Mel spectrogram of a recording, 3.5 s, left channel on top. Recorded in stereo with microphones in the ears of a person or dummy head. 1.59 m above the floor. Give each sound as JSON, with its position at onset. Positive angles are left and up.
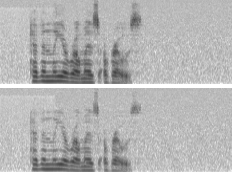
{"t": 0.5, "sound": "a woman speaking", "side_deg": 30}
